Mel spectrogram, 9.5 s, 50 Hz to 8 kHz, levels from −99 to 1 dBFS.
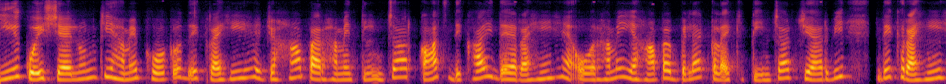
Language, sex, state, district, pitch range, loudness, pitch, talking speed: Hindi, female, Madhya Pradesh, Dhar, 220-285 Hz, -20 LUFS, 255 Hz, 210 wpm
